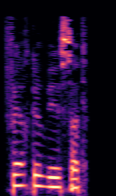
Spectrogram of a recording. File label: "vergewissert", German; adjectives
